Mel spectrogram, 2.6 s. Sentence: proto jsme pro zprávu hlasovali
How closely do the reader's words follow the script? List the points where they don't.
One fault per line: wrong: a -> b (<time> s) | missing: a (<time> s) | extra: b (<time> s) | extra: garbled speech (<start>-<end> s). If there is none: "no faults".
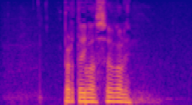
missing: jsme pro zprávu (1.1 s)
